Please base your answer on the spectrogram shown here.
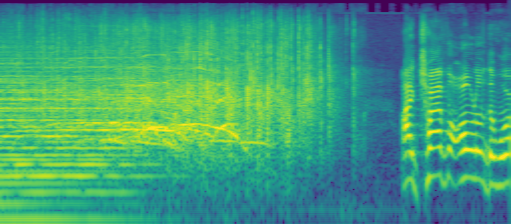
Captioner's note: crowd cheering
